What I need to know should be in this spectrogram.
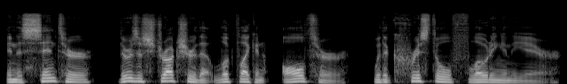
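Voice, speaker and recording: A man narrates a scripted story in a low voice. His delivery is animated and swings widely in pitch. The sound is close and dry, as in an audiobook. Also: normal speed, dry recording.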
